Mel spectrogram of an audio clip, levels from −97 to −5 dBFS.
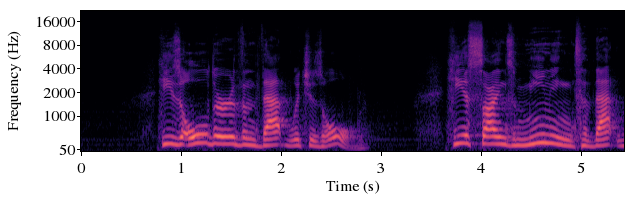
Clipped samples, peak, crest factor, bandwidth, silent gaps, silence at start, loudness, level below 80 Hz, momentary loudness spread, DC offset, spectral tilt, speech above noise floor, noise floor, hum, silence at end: under 0.1%; -22 dBFS; 18 dB; 16 kHz; none; 0.8 s; -39 LUFS; -82 dBFS; 10 LU; under 0.1%; -6 dB/octave; 45 dB; -83 dBFS; none; 0 s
